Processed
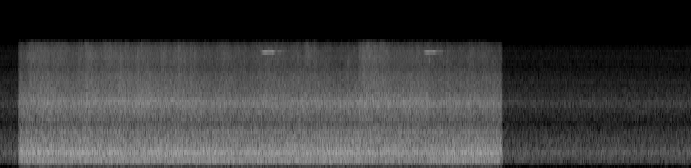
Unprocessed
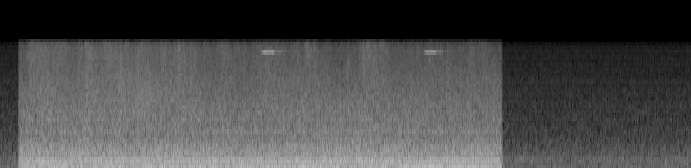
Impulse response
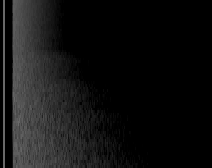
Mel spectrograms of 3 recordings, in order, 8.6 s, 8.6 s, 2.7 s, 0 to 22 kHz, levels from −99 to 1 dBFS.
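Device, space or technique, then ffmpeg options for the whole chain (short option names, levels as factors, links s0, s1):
television speaker: -filter_complex "[0:a]asettb=1/sr,asplit=3[s0][s1][s2];[s0]atrim=end=4.484[s3];[s1]atrim=start=4.48:end=5.37,asetpts=PTS-STARTPTS,afade=t=in:d=0.004:c=qsin,afade=t=out:st=0.886:d=0.004:c=qsin,tiltshelf=f=750:g=-3[s4];[s2]atrim=start=5.366[s5];[s3][s4]acrossfade=d=0.004:c1=hsin:c2=qsin[s6];[s6][s5]acrossfade=d=0.004:c1=qsin:c2=hsin,highpass=f=230:w=0.5412,highpass=f=230:w=1.3066,equalizer=f=250:t=q:w=4:g=-5,equalizer=f=400:t=q:w=4:g=7,equalizer=f=720:t=q:w=4:g=3,equalizer=f=1100:t=q:w=4:g=-8,equalizer=f=1800:t=q:w=4:g=9,equalizer=f=4200:t=q:w=4:g=-5,lowpass=f=6800:w=0.5412,lowpass=f=6800:w=1.3066,volume=0.562"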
